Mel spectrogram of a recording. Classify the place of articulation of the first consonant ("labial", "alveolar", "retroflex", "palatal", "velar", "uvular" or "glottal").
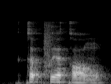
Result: velar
